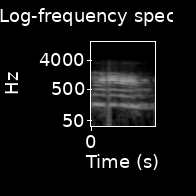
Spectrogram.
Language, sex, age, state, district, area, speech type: Sindhi, female, 30-45, Gujarat, Junagadh, rural, conversation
